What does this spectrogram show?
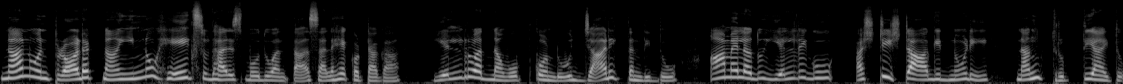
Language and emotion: Kannada, happy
